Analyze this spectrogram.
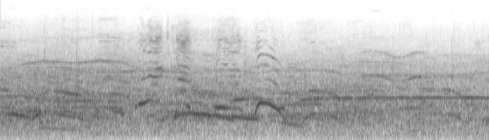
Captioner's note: crowd chattering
